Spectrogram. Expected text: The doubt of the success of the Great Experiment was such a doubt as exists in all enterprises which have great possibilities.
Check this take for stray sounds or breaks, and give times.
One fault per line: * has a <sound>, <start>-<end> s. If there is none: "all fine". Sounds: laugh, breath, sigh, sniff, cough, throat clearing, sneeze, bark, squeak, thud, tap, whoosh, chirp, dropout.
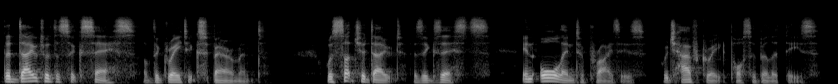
* has a dropout, 7.8-7.9 s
